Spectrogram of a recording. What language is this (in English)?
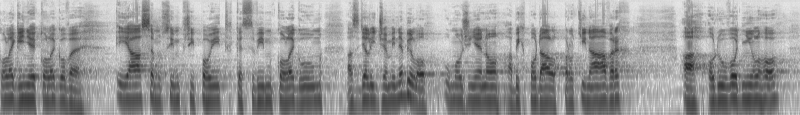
Czech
